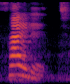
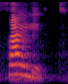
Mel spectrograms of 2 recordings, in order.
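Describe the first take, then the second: The two takes are said the same way.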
